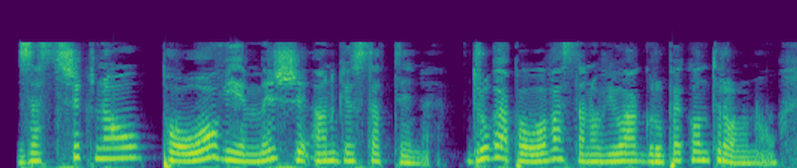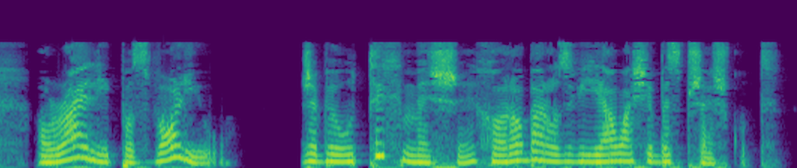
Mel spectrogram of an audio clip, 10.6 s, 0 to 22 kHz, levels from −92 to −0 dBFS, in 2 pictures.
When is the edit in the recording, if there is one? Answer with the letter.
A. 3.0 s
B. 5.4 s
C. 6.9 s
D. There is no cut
D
